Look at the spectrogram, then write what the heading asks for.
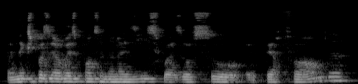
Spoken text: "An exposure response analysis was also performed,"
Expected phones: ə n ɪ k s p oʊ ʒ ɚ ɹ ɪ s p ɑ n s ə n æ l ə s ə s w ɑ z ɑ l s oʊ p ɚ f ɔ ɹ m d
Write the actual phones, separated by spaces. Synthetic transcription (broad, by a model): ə n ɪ k s p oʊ z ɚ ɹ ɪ s p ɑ s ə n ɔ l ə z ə s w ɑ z ɑ l s oʊ p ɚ f ɔ ɹ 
